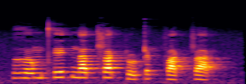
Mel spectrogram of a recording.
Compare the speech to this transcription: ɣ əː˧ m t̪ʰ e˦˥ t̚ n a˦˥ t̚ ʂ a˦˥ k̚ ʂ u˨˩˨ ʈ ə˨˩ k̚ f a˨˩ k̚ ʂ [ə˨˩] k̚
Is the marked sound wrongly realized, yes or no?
yes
